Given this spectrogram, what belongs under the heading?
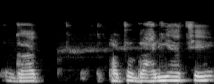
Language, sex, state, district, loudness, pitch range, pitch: Bengali, female, West Bengal, North 24 Parganas, -15 LUFS, 160-185 Hz, 170 Hz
